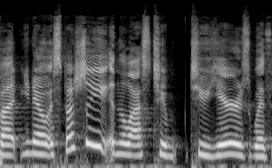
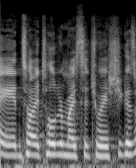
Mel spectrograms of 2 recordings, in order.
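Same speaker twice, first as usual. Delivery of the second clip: usual speaking voice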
